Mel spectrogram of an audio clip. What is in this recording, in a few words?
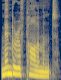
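"member of parliament", British English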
